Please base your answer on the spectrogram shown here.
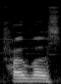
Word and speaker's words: provost: I said provost marshal last time. It's spelled provost, but it's actually pronounced provo.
